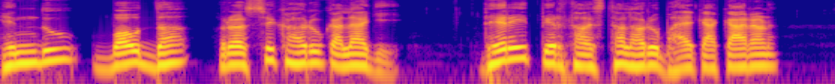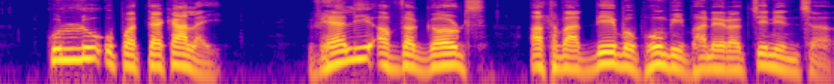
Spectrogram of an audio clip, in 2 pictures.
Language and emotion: Nepali, neutral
